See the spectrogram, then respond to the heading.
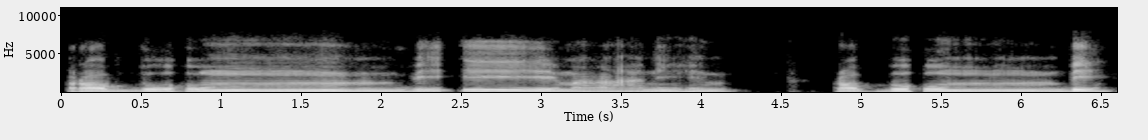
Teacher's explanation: ada huruf mim bertemu huruf ba, maka dibaca dengan dengung. Disebut dengan ikhfa syafawi.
